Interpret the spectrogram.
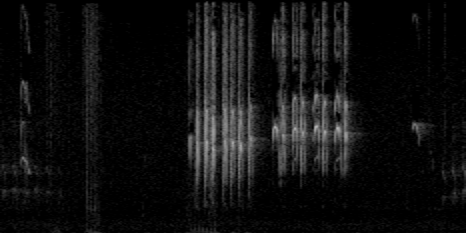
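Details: Western Mountain Chickadees, skittish wild birds being coaxed in and hand-fed off-grid: two quick bursts of very high, rapid chipping notes, roughly ten in all, followed by a few faint thin chips against a quiet background.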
